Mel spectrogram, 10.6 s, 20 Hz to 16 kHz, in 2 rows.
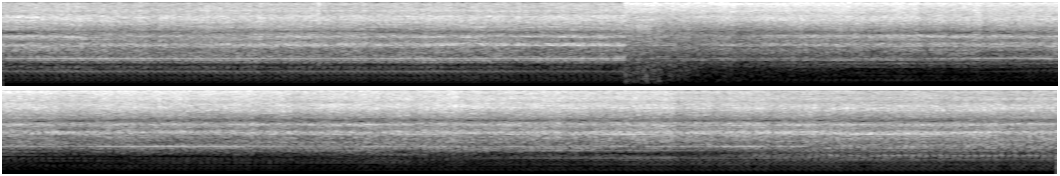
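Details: Homemade generator built from an 11 hp, 399cc Briggs & Stratton engine out of a Snapper LT11 and a 5,500 W, 120 V head, both rated at 3600 rpm. Loud drone dips as an air compressor and space heater load it nearly fully, then recovers and holds steady.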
